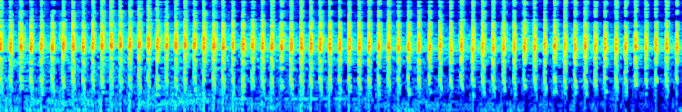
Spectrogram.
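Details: Rapid dry rattle from an Indonesian bird, tengkek buto or cucak jenggot, used in a training recording for songbirds: steady harsh ticks, about three to four a second, continuing without pause.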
